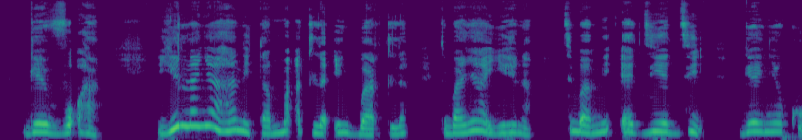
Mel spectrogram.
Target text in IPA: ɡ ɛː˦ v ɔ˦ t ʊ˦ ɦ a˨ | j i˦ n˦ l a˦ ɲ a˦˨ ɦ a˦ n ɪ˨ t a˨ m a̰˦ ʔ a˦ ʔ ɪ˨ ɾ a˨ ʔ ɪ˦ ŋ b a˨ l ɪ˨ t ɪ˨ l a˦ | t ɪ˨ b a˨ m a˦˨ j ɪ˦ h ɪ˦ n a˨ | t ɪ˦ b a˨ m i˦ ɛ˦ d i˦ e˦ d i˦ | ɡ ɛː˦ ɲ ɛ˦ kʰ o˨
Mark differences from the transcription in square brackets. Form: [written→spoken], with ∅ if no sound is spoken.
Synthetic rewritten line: ɡ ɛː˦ v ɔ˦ [t→ʔ] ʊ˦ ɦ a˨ | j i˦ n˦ l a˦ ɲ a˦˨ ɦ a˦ n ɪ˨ t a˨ m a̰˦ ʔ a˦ [ʔ→t] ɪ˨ [ɾ→l] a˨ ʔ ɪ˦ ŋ [b→ɡ͡b] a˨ [l→ɾ] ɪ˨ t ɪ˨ l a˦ | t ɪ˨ b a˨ [m→ɲ] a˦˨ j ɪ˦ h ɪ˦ n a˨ | t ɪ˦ b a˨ m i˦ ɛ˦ d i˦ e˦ d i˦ | ɡ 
